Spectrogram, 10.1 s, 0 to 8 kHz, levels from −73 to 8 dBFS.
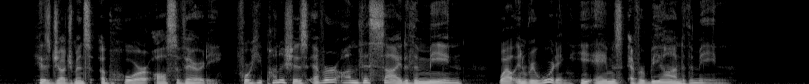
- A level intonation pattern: No, average, 4.0 semitones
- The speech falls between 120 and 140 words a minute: Yes, slow, 135 wpm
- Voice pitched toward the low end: Yes, low, 125 Hz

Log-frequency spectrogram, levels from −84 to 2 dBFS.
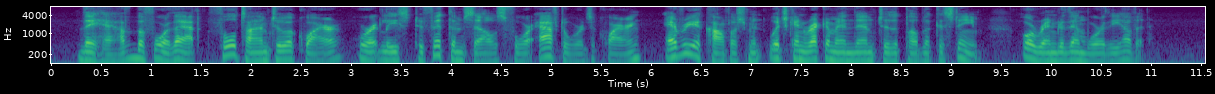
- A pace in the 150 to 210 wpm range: Yes, average, 170 wpm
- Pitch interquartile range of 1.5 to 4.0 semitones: Yes, average, 2.7 semitones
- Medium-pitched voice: No, low, 115 Hz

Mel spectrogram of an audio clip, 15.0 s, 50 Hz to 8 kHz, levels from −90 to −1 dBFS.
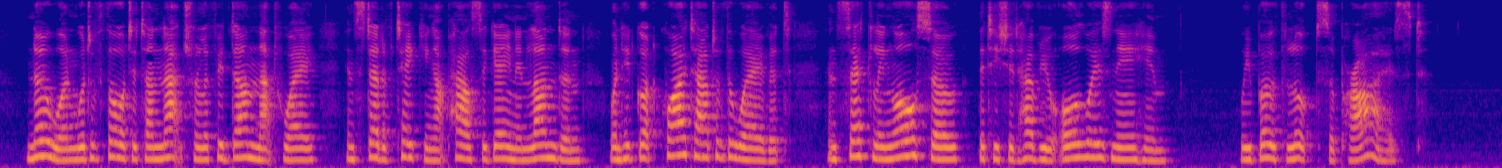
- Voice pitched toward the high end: Yes, high, 215 Hz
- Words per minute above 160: Yes, average, 185 wpm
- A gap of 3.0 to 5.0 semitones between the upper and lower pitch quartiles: No, narrow, 2.5 semitones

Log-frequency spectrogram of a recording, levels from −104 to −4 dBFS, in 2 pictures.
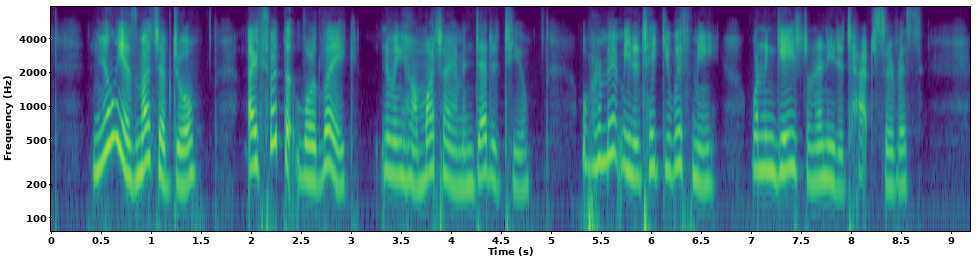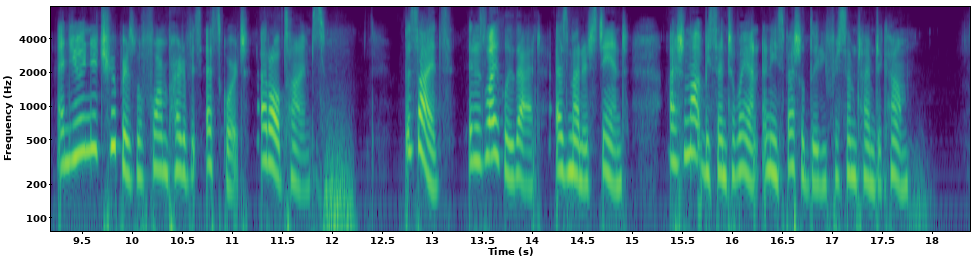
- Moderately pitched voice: No, high, 245 Hz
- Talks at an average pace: No, fast, 220 wpm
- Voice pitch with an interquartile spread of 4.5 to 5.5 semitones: Yes, average, 5.1 semitones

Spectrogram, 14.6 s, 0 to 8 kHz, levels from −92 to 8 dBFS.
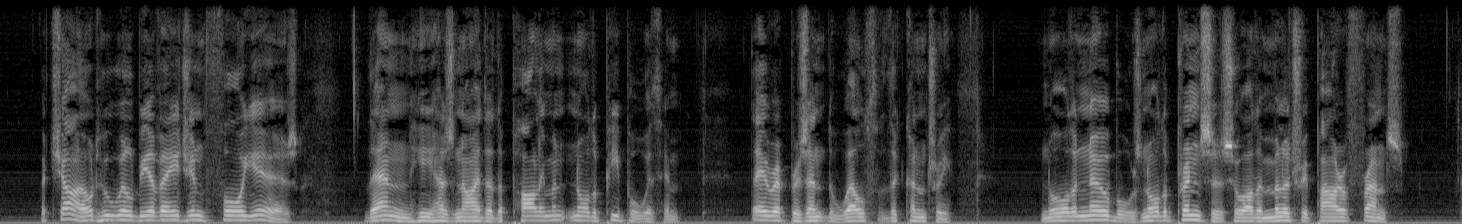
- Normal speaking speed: Yes, average, 165 wpm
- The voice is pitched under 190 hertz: Yes, low, 135 Hz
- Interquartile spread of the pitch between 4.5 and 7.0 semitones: No, average, 3.9 semitones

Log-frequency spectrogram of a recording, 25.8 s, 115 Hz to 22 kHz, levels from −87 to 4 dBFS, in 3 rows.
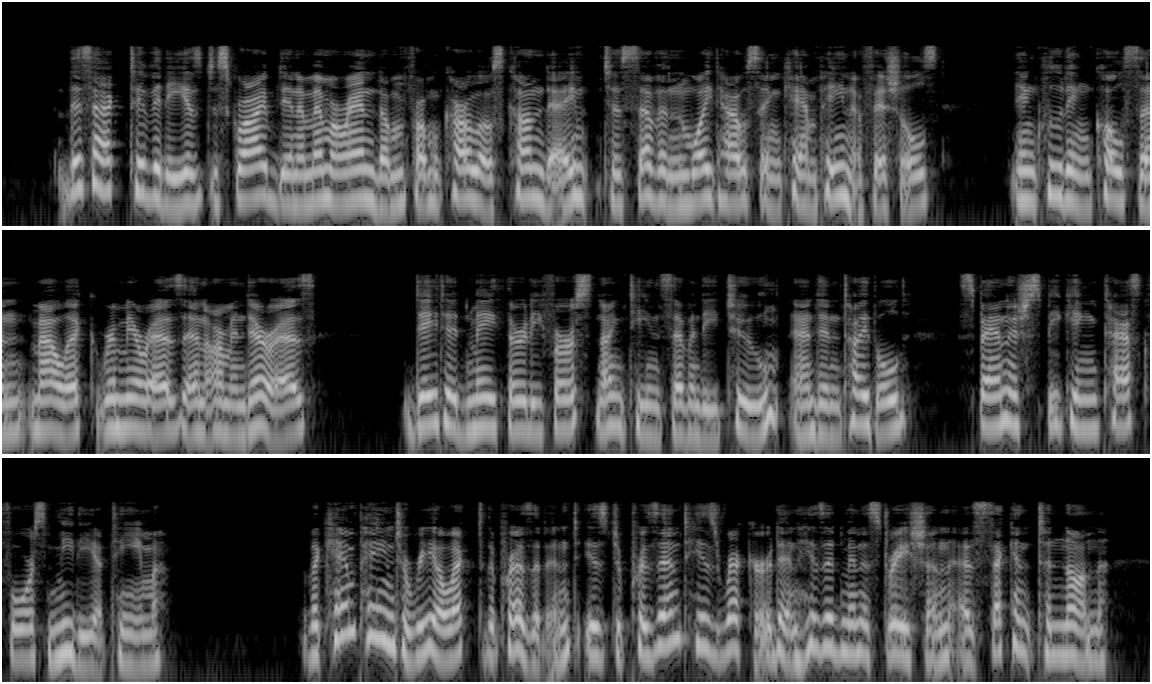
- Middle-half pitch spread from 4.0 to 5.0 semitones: No, average, 3.0 semitones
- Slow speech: Yes, slow, 125 wpm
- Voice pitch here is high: Yes, high, 210 Hz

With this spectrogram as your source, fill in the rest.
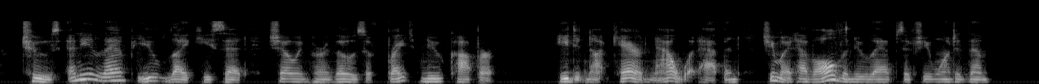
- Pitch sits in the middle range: No, low, 120 Hz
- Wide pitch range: No, average, 3.0 semitones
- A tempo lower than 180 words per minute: No, average, 185 wpm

